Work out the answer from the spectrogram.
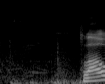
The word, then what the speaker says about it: plow: __ ] right now plow rhymes with cow I got it thank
